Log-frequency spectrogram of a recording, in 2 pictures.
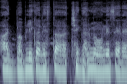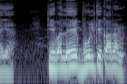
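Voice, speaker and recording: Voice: medium pitch, steady tone, measured pace, warm tone, husky. A narrator voicing a bitter middle-aged mother in a storybook tale, scolding and lamenting with insistent questions. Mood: bitter reproach.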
